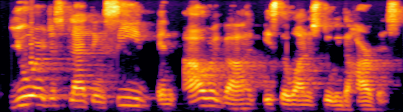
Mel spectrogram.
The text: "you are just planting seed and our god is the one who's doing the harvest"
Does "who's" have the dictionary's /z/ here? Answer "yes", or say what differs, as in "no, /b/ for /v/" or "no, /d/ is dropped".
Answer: no, /s/ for /z/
